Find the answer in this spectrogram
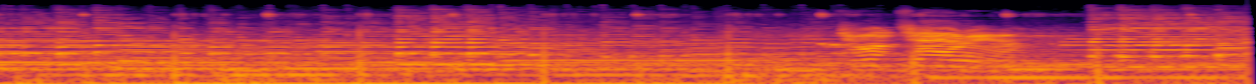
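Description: Live band music: a steady low bass drone under plucked electric guitar and a Central Asian lute, with a short voice passage about four and a half seconds in.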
